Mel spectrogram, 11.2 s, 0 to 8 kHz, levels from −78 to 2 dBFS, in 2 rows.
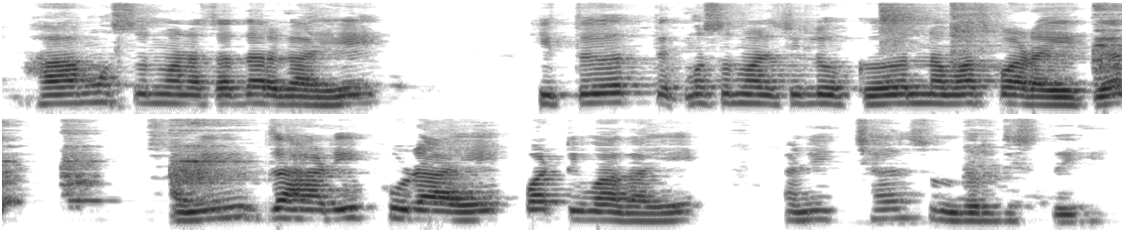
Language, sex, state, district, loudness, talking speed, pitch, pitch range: Marathi, female, Maharashtra, Pune, -17 LUFS, 105 wpm, 195 Hz, 180-215 Hz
